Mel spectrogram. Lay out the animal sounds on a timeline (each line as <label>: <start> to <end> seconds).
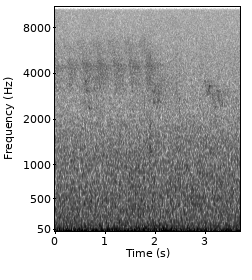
Ovenbird (Seiurus aurocapilla): 0.0 to 1.7 seconds
Red-eyed Vireo (Vireo olivaceus): 0.0 to 3.7 seconds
